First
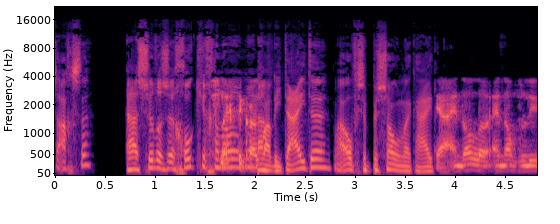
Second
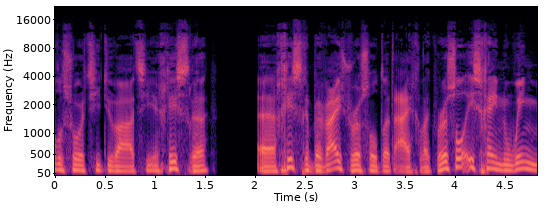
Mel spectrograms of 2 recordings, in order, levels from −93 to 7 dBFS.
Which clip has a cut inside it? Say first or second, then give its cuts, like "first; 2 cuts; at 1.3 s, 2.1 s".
first; 2 cuts; at 2.0 s, 3.8 s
